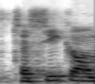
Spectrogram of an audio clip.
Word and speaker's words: Taseko: How do you pronounce it then, Stuart? It's Taseko Mines.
